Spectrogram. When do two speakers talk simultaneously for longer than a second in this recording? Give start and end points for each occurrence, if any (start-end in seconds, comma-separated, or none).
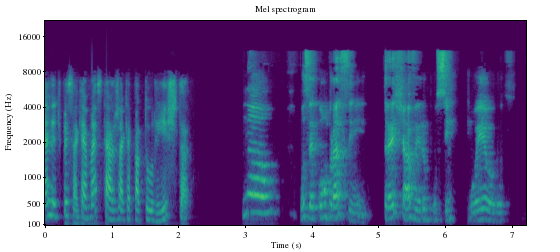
none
